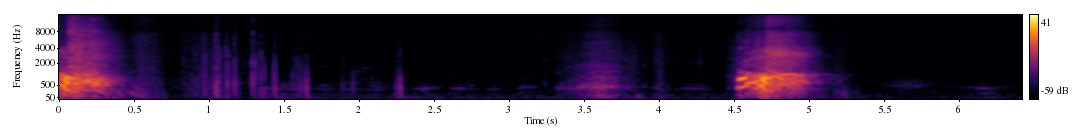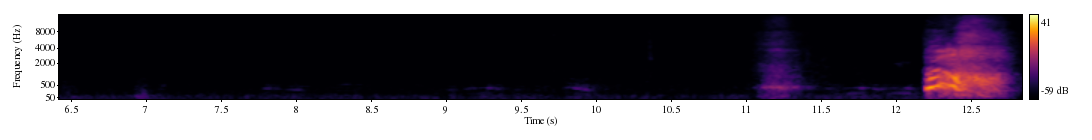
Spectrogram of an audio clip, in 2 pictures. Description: announcing sneezes ft false starts sniffles and nose blows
